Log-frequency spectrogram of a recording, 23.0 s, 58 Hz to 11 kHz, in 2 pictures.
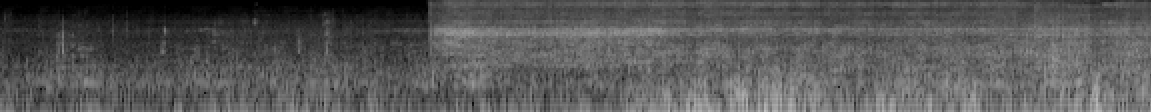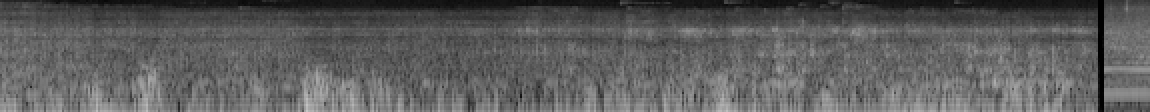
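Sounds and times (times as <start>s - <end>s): wind on microphone: 0.0s - 22.5s
high buzz of freehub coasting: 0.0s - 23.0s
bike tyre rumble: 4.3s - 22.5s.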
